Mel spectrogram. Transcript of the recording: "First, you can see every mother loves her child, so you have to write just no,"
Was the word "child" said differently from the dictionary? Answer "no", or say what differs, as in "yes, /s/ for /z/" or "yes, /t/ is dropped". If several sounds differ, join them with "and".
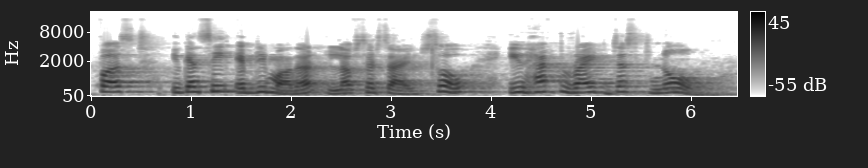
yes, /l/ is dropped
